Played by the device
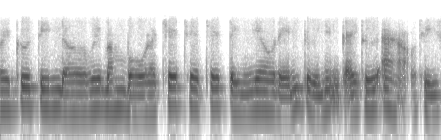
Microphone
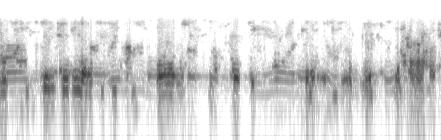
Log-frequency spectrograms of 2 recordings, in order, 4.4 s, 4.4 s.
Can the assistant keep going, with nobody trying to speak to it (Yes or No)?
Yes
